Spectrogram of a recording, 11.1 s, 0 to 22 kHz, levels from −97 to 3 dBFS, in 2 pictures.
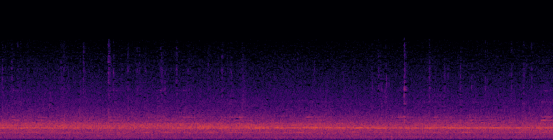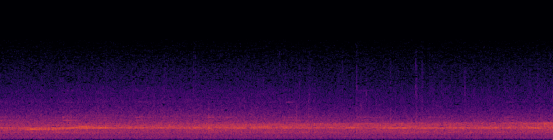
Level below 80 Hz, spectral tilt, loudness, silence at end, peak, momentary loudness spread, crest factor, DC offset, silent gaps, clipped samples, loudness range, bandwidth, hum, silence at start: under -90 dBFS; 0 dB/octave; -37 LUFS; 0 s; -24 dBFS; 4 LU; 14 dB; under 0.1%; none; under 0.1%; 2 LU; 16 kHz; none; 0 s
